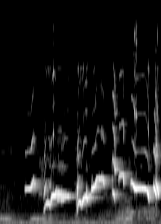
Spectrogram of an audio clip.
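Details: Oriental magpie-robin singing in 'ngeplong' style to provoke rival birds: rich, sweet whistles sliding upward, then clear sustained notes and quick twisting phrases in rapid succession.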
